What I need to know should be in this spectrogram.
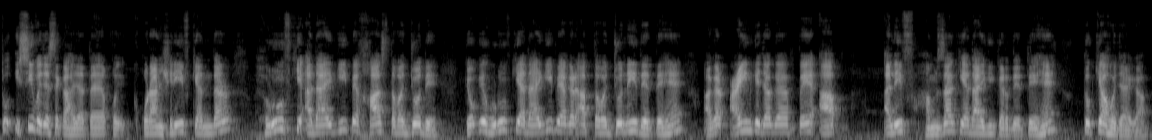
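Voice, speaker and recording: A man gives a tajweed lesson in a high, bright voice. He breaks off his explanations to recite verses in slow, drawn-out tones. He repeats single sounds over and over so listeners can practise them. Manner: addresses listeners as brother, repeats sounds for drilling. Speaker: Quran teacher.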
